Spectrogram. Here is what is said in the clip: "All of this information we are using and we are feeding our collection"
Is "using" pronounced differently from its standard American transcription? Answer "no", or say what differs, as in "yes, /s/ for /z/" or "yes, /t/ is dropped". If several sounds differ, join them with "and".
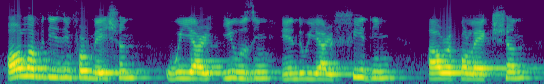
no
